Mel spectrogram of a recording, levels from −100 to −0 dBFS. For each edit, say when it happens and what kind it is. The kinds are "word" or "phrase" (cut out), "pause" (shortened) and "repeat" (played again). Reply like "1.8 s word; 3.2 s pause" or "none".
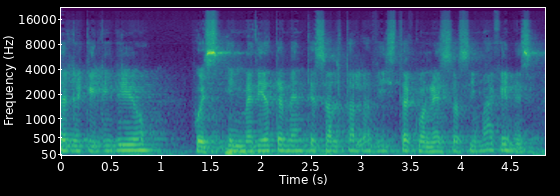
1.2 s pause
